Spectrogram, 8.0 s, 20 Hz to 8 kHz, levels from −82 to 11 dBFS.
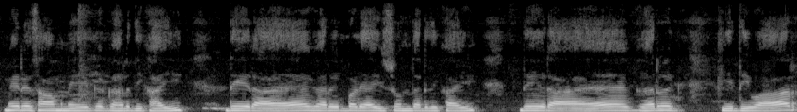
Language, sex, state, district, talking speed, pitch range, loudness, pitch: Hindi, male, Haryana, Jhajjar, 145 wpm, 140-150 Hz, -13 LUFS, 145 Hz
